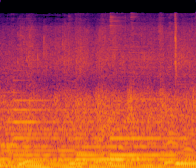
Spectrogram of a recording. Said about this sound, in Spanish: Entonces vamos a levantar un fuerte aplauso de agradecimiento.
